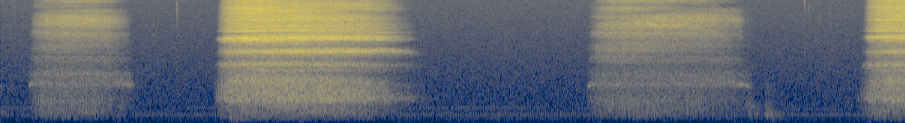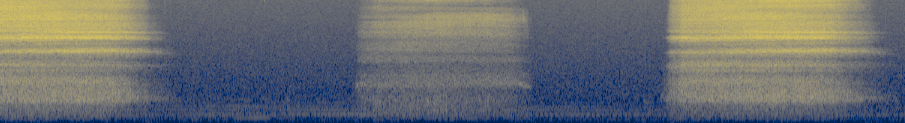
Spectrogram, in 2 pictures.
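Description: Slow, deep breaths during a relaxation breathing exercise, three full cycles of a softer inhale followed by a longer, louder airy exhale, close to the microphone with quiet pauses between.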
